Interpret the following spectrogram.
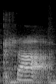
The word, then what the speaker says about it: pra: Pra. When you say this, you have to roll your R's. If you can't roll your R's, you might as well just never say this word.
